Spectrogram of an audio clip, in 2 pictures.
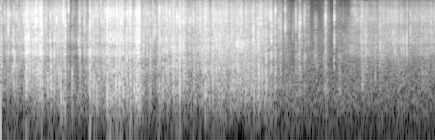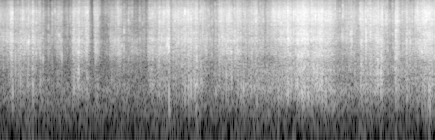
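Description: Plastic packaging wrap crinkling as it is pulled open and unwrapped by hand, in uneven bouts with a short lull about four seconds in.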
